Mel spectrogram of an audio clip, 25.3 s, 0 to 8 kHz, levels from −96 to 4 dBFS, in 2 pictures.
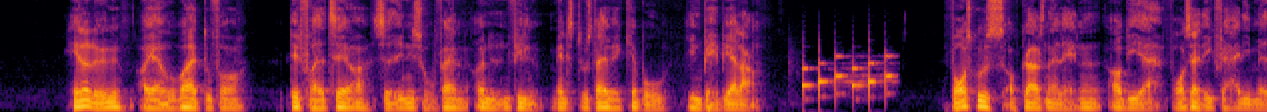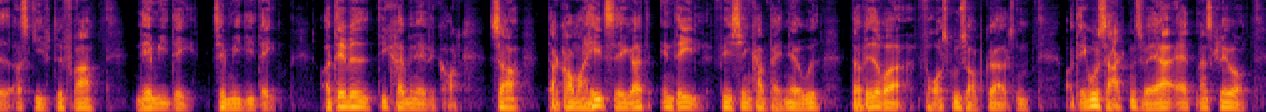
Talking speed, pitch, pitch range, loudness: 170 wpm, 85 Hz, 80-95 Hz, -21 LUFS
